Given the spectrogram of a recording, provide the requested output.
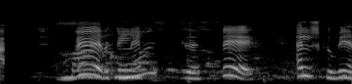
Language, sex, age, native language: Icelandic, female, 10, Icelandic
